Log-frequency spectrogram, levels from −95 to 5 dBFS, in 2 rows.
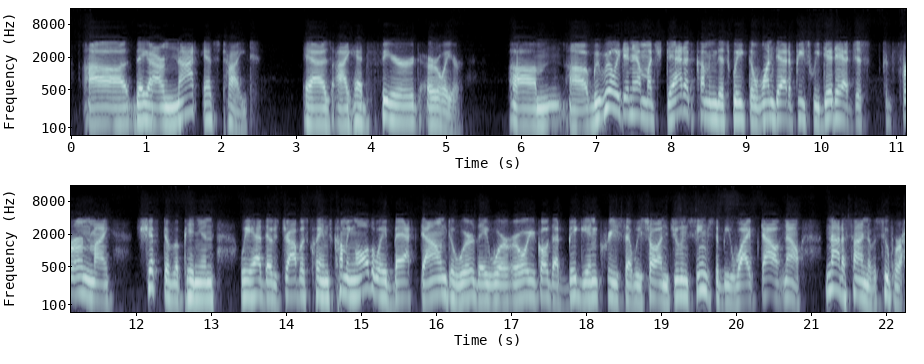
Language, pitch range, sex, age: English, 115-140 Hz, male, 60-79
